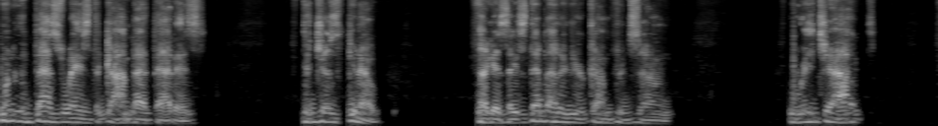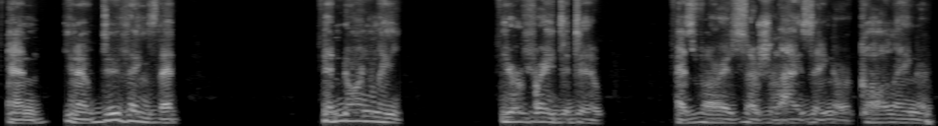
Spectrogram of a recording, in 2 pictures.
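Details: Adult with a total laryngectomy related to cancer who now helps other laryngectomees; voice method not stated; alaryngeal speech (laryngectomee).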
